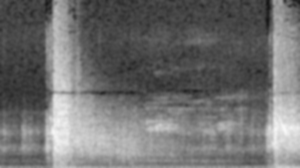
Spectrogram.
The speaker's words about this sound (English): Shoot it a few times and it will turn off.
